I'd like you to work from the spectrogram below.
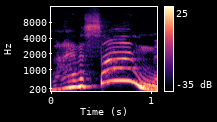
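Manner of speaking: high, falling proud announcement; high proud old lady. Retold or imitated. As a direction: announce it like a proud elderly mother. Woman's voice retold.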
